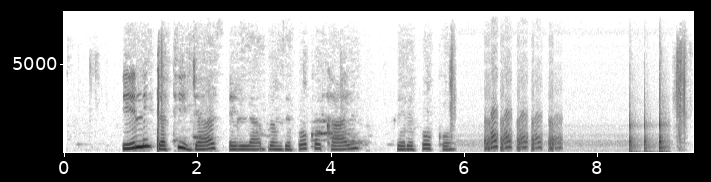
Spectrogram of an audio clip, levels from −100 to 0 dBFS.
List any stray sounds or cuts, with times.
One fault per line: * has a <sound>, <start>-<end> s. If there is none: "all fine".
* has a laugh, 6.3-7.5 s
* has a thud, 8.5-9.1 s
